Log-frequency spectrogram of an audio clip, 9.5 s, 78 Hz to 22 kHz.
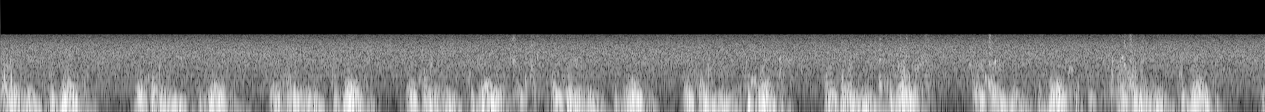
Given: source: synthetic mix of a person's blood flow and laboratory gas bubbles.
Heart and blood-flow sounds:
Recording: Doppler ultrasound of blood flow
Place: precordium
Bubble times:
0.00-0.11 s: bubbles
3.57-3.64 s: bubbles
3.69-4.21 s: bubbles
5.61-5.79 s: bubbles
5.81-5.96 s: bubbles
6.17-6.21 s: bubbles
6.56-7.10 s: bubbles
7.24-7.51 s: bubbles
7.85-7.91 s: bubbles
7.99-8.12 s: bubbles
8.15-8.59 s: bubbles
From the record:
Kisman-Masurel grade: 221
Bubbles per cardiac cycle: several, 3 to 8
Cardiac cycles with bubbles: 10 to 50%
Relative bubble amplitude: barely perceptible (0.100 to 0.250)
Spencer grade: 2 (many but less than half of the cardiac periods contain bubble signals, singularly or in groups)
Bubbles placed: anywhere in the cardiac cycle

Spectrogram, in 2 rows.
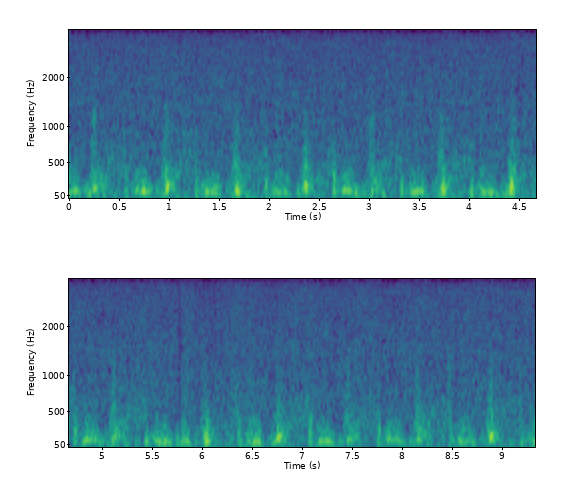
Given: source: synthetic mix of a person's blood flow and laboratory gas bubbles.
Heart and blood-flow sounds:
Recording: Doppler ultrasound of blood flow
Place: precordium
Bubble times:
4.42-4.47 s: bubbles
From the record:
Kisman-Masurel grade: 111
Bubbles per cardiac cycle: 1 to 2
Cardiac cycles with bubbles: 1 to 10%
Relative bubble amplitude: barely perceptible (0.100 to 0.250)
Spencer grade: 1 (occasional bubble signal discernible with the cardiac motion signal, with majority of cardiac periods free of bubbles)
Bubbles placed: anywhere in the cardiac cycle

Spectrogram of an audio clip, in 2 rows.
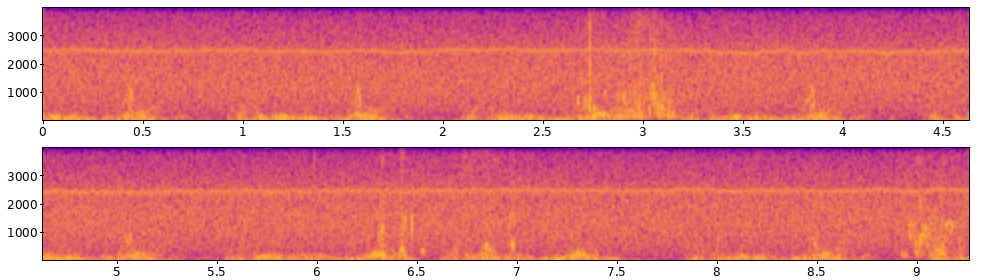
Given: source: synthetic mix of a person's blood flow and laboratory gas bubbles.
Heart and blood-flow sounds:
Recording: Doppler ultrasound of blood flow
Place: precordium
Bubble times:
0.00-0.07 s: bubbles
2.64-3.23 s: bubbles
6.29-6.58 s: bubbles
6.71-7.02 s: bubbles
8.89-9.26 s: bubbles
From the record:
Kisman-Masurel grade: 223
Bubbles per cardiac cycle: several, 3 to 8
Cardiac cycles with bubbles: 10 to 50%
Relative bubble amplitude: loud (0.450 to 0.775)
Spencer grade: 2 (many but less than half of the cardiac periods contain bubble signals, singularly or in groups)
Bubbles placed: anywhere in the cardiac cycle

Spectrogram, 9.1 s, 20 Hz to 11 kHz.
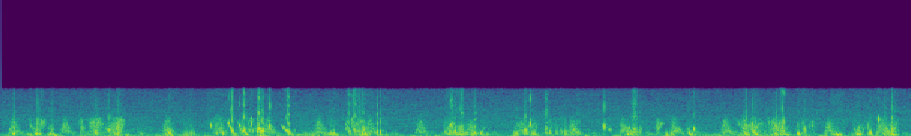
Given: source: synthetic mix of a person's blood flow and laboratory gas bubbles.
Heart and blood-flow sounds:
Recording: Doppler ultrasound of blood flow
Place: subclavian vein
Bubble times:
0.08-0.18 s: bubbles
0.28-0.55 s: bubbles
0.78-1.25 s: bubbles
1.65-1.73 s: bubbles
1.82-1.96 s: bubbles
2.06-2.73 s: bubbles
2.79-2.94 s: bubbles
3.23-3.40 s: bubbles
3.44-3.89 s: bubbles
4.42-5.00 s: bubbles
5.11-5.80 s: bubbles
6.00-6.11 s: bubbles
6.23-6.42 s: bubbles
6.54-6.63 s: bubbles
6.68-6.76 s: bubbles
6.83-6.98 s: bubbles
7.33-8.15 s: bubbles
8.28-8.45 s: bubbles
8.50-8.99 s: bubbles
From the record:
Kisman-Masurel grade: 243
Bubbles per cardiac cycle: several, 3 to 8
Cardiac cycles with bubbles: 100%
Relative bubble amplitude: loud (0.450 to 0.775)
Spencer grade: 3 (all of the cardiac periods contain showers or single bubble signals, but not dominating or overriding the cardiac motion signals)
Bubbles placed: anywhere in the cardiac cycle

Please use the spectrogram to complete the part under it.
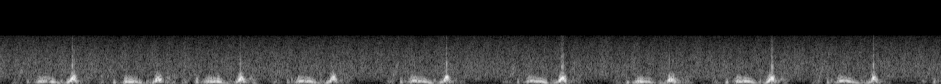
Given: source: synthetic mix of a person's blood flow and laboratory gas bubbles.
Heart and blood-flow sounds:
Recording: Doppler ultrasound of blood flow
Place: precordium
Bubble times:
no bubbles
From the record:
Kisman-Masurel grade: 000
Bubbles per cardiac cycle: 0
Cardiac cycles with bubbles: 0%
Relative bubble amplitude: no bubbles discernible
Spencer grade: 0 (complete lack of bubble signals)

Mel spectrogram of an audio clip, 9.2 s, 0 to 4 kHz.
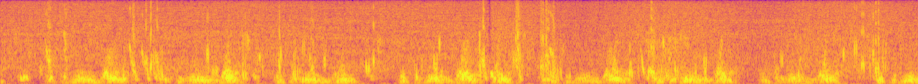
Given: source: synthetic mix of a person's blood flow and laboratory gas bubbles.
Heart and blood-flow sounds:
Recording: Doppler ultrasound of blood flow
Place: precordium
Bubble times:
0.16-0.31 s: bubbles
0.38-0.55 s: bubbles
0.61-0.70 s: bubbles
1.21-1.66 s: bubbles
1.90-2.19 s: bubbles
2.40-2.67 s: bubbles
2.75-2.85 s: bubbles
2.90-3.17 s: bubbles
3.21-3.33 s: bubbles
3.64-3.84 s: bubbles
4.12-4.25 s: bubbles
4.29-4.43 s: bubbles
4.77-4.90 s: bubbles
5.09-5.26 s: bubbles
5.35-5.64 s: bubbles
6.27-6.93 s: bubbles
7.00-7.10 s: bubbles
7.72-7.86 s: bubbles
7.93-8.12 s: bubbles
8.39-8.47 s: bubbles
8.50-8.92 s: bubbles
From the record:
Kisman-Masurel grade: 242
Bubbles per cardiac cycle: several, 3 to 8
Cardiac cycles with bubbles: 100%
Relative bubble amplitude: moderate (0.250 to 0.450)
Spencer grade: 3 (all of the cardiac periods contain showers or single bubble signals, but not dominating or overriding the cardiac motion signals)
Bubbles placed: only in the low amplitude regions of the cardiac cycle

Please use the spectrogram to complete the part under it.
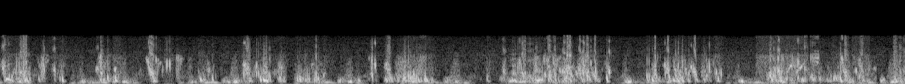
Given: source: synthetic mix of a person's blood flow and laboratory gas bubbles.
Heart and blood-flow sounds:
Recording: Doppler ultrasound of blood flow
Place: precordium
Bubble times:
0.00-0.68 s: bubbles
0.95-1.23 s: bubbles
1.45-1.84 s: bubbles
1.97-2.18 s: bubbles
2.41-2.88 s: bubbles
2.94-3.28 s: bubbles
3.56-3.63 s: bubbles
3.66-3.79 s: bubbles
3.82-4.36 s: bubbles
4.85-4.92 s: bubbles
4.97-6.15 s: bubbles
6.43-7.26 s: bubbles
7.56-8.77 s: bubbles
8.88-9.06 s: bubbles
From the record:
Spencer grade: 4 (maximum detectable bubble signal sounding continuously throughout systole and diastole of every cardiac period, and overriding the amplitude of the normal cardiac signals)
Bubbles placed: only in the low amplitude regions of the cardiac cycle

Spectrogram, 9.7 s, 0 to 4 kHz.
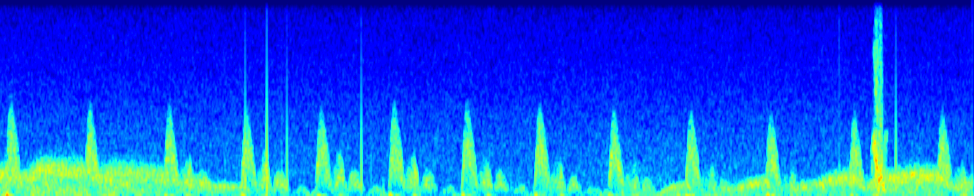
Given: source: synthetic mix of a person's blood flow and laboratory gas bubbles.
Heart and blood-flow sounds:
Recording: Doppler ultrasound of blood flow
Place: subclavian vein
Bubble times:
8.72-8.90 s: bubbles
From the record:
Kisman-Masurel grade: 113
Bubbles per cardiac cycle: 1 to 2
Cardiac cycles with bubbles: 1 to 10%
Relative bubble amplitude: loud (0.450 to 0.775)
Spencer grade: 1 (occasional bubble signal discernible with the cardiac motion signal, with majority of cardiac periods free of bubbles)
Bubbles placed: anywhere in the cardiac cycle

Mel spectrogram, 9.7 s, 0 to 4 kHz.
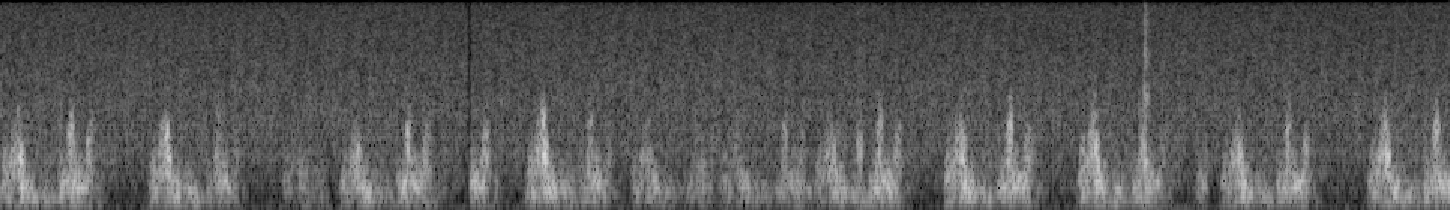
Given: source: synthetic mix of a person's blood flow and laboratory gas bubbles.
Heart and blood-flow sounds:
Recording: Doppler ultrasound of blood flow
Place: precordium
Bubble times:
5.70-5.76 s: bubbles
7.58-7.71 s: bubbles
From the record:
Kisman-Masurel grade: 122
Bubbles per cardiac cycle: 1 to 2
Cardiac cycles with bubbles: 10 to 50%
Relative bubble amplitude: moderate (0.250 to 0.450)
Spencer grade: 2 (many but less than half of the cardiac periods contain bubble signals, singularly or in groups)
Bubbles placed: only in the low amplitude regions of the cardiac cycle

